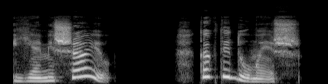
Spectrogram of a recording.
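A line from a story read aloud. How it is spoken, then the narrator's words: Laughing. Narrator (Russian): Она засмеялась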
